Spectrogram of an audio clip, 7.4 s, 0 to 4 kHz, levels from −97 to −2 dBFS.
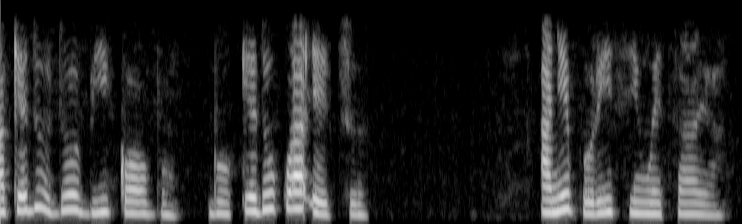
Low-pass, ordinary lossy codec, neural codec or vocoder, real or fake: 3.6 kHz; none; none; real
